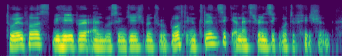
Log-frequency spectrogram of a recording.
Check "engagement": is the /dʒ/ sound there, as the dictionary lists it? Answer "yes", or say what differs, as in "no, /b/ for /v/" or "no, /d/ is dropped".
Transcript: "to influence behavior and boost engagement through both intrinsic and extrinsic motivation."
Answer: yes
